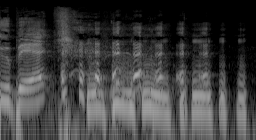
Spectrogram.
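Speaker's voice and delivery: laughing mock yell; playful fake protest; mock outburst. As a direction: bark it while cracking up. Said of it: "Or you could have gone".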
